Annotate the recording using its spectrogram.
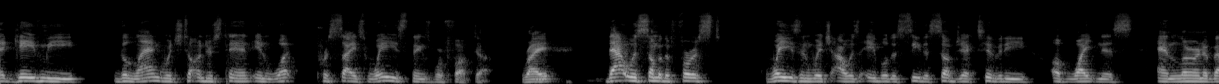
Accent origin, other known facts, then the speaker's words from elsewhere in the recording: Boston, Massachusetts, United States; I grew up in Boston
